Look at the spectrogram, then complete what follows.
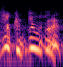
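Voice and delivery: high, loud coaching shout; spotter yelling. Retold or imitated. Gym spotter yelling encouragement at the lifter. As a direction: cheer him on at full voice. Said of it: "he's, like, yelling at me".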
